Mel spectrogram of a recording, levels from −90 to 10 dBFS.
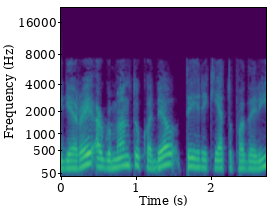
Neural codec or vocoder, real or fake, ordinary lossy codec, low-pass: codec, 16 kHz, 0.5 kbps, X-Codec, WavLM features, trained on Multilingual LibriSpeech; fake; MP3, 48 kbps; 7.2 kHz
